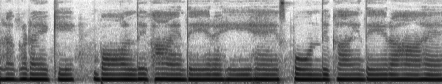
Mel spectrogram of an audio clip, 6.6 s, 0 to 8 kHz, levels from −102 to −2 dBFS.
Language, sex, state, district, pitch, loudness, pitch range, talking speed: Hindi, female, Punjab, Pathankot, 175 Hz, -11 LUFS, 175-180 Hz, 110 wpm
